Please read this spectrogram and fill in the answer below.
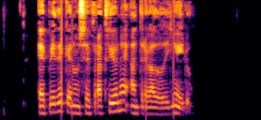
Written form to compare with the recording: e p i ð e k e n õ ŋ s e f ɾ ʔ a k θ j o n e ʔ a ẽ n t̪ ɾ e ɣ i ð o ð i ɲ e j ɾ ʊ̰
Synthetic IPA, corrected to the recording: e p i ð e k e n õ ŋ s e f ɾ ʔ a k θ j o n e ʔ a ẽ n t̪ ɾ e ɣ a ð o ð i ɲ e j ɾ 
